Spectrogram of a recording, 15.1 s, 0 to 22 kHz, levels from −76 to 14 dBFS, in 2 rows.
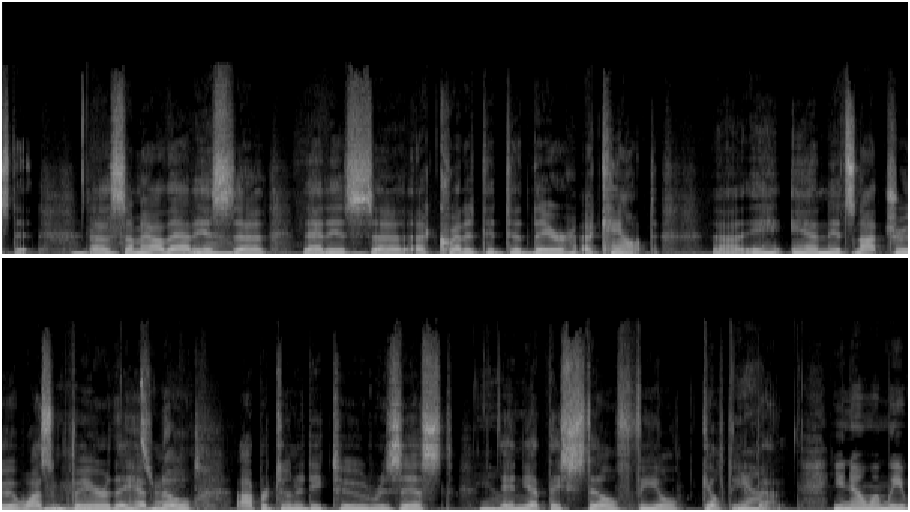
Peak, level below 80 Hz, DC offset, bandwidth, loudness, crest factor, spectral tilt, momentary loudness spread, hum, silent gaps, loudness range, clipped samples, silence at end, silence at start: -10 dBFS; -62 dBFS; under 0.1%; 16.5 kHz; -24 LUFS; 14 dB; -4.5 dB/octave; 9 LU; none; none; 2 LU; under 0.1%; 0 s; 0 s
